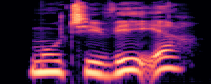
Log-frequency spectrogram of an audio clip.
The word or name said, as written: MOTIVERER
